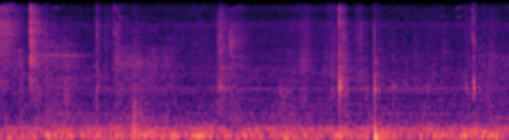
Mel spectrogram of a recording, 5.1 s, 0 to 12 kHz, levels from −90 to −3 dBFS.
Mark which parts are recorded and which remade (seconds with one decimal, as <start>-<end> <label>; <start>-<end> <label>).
0.0-2.4 recorded; 2.4-3.7 remade; 3.7-5.1 recorded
